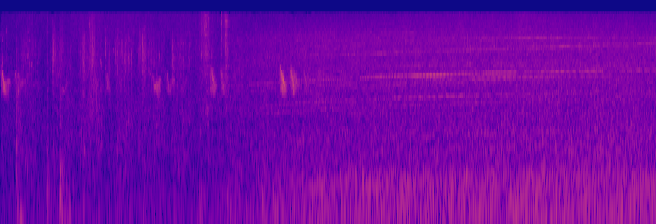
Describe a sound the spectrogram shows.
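A helicopter's rotor thuds close by and grows louder.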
